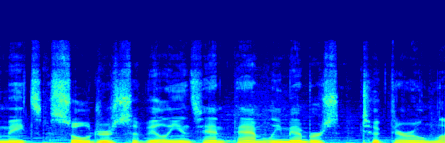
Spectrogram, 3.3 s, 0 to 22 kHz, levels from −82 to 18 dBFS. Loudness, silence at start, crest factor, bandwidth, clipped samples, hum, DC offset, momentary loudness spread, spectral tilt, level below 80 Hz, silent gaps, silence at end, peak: -24 LUFS; 0 s; 16 dB; 15 kHz; under 0.1%; none; under 0.1%; 6 LU; -6 dB/octave; -46 dBFS; none; 0 s; -8 dBFS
